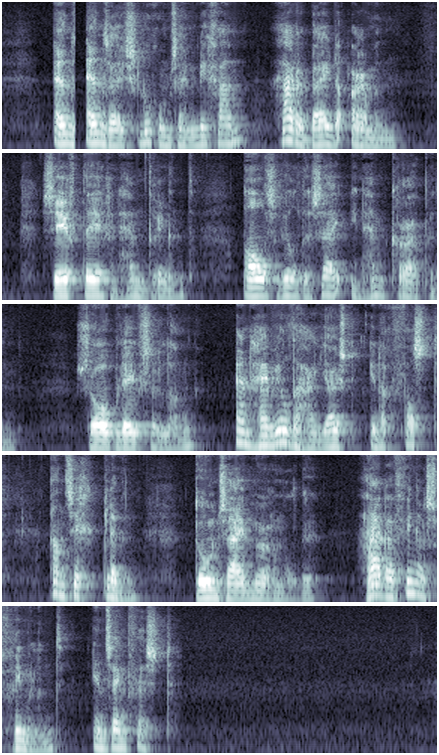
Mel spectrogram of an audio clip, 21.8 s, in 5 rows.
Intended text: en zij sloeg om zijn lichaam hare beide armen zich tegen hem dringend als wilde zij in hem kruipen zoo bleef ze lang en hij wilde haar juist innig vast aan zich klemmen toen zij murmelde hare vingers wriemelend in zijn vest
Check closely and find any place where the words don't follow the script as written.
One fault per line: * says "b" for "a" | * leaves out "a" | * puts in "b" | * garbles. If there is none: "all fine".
* puts in "en"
